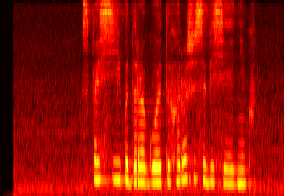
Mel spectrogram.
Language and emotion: Russian, positive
